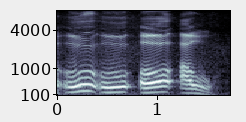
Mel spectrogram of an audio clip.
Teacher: जिनका उच्चारण करते समय जो ओष्ठ जो है आपके गोल हो जाते हैं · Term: वर्तुल स्वर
